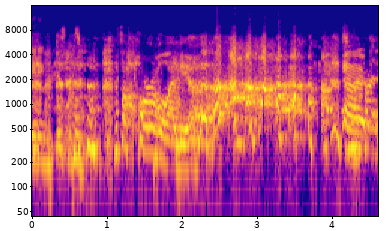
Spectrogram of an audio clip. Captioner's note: chuckling; laughing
